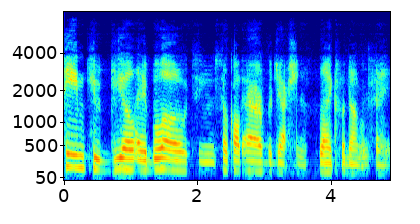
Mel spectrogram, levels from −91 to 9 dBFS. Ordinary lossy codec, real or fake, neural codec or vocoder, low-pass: AAC, 48 kbps; fake; codec, 44.1 kHz, 2.6 kbps, DAC; 7.2 kHz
